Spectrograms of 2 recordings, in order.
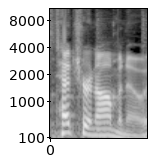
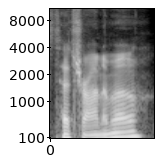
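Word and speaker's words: tetromino: everything it isn't it it's tetra-nomino isn't it is it not why am i adding that syllable my brain is doing it bad it's doing a confused it's tetronomo for some reason that sounds less correct even though it's right tetra nomino sounds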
